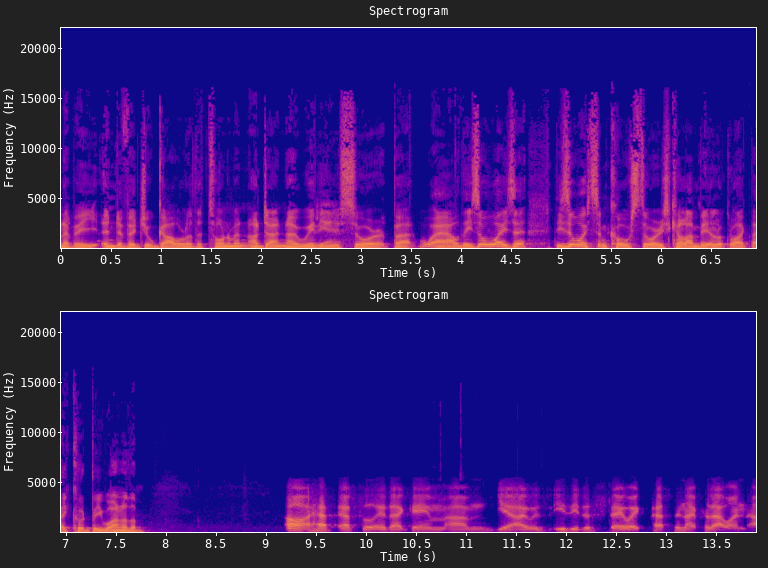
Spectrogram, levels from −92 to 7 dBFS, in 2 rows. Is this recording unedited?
yes; 0 cuts

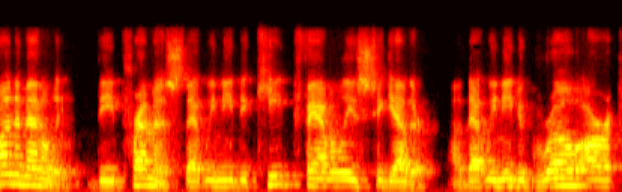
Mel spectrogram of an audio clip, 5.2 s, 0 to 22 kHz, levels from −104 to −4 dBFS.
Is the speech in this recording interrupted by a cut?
yes; 1 cut; at 3.6 s

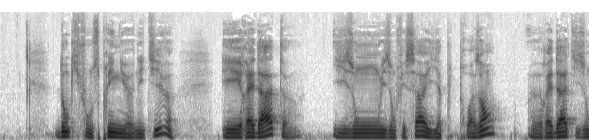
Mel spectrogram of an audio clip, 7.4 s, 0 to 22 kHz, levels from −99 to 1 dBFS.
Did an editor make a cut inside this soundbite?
no; 0 cuts

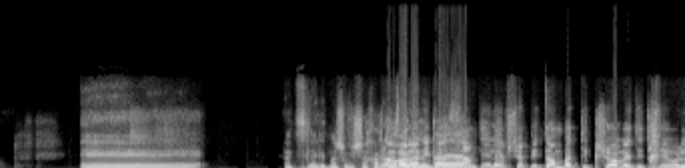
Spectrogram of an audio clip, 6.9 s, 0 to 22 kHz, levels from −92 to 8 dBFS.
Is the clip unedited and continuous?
yes; 0 cuts

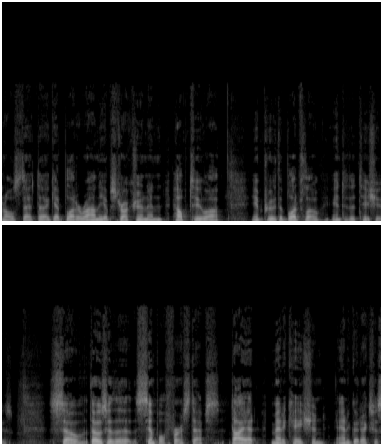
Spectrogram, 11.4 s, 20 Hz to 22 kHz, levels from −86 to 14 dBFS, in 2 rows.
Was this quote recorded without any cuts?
no; 1 cut; at 2.5 s

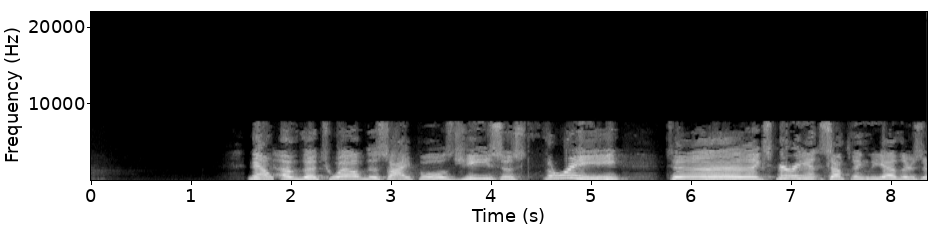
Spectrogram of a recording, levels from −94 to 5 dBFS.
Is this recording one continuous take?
no; 3 cuts; at 1.8 s, 3.6 s, 4.3 s

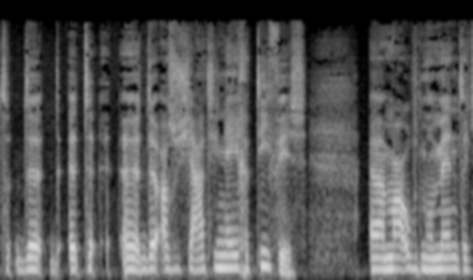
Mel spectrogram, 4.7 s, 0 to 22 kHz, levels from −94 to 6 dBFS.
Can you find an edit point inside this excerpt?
no; 0 cuts

